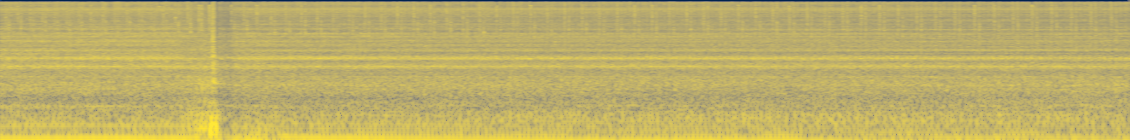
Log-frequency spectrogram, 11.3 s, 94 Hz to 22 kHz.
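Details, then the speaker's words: 1955 Land Rover Series One petrol engine, freshly rebuilt after about 50 years standing, first start-up with rebuilt or replaced SU fuel pump; steady, even, smooth idle with no knocks or misses, running very smooth for a 66-year-old engine. "yeah she runs and for a 66 year old engine she's running very smooth"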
